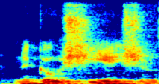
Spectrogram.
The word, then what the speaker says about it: negotiation: Those are negotiation skills. Look at that long word, she-a-tion. Gotta get those sh sounds.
